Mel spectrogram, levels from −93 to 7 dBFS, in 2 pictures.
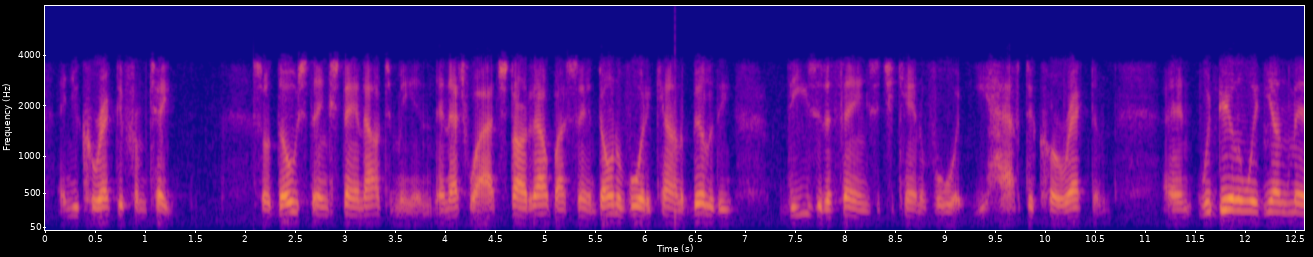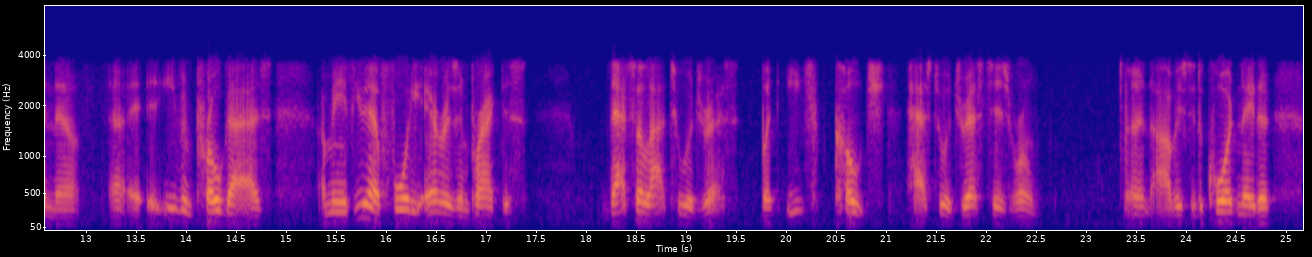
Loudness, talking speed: -31 LUFS, 180 wpm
